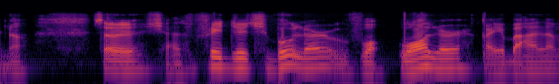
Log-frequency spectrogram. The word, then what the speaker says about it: Wöhler: So siya, Friedrich Wöhler, Wöhler, kaya bahala mag-pronounce, no. Pero W's are pronounced as V's in German, no.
